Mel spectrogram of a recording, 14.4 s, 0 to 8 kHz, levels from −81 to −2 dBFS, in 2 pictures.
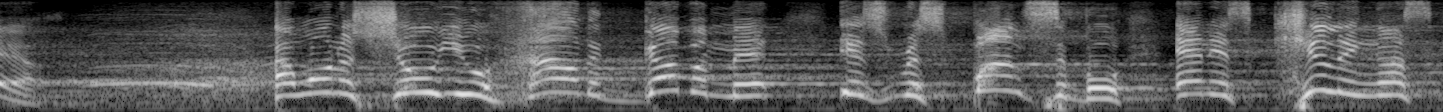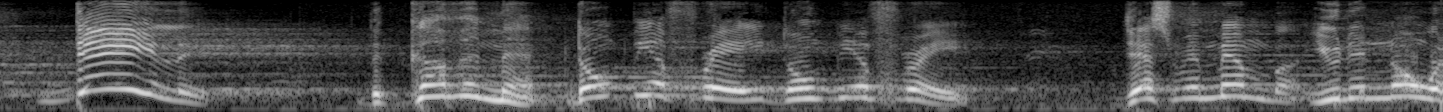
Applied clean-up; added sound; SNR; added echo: none; none; none; none.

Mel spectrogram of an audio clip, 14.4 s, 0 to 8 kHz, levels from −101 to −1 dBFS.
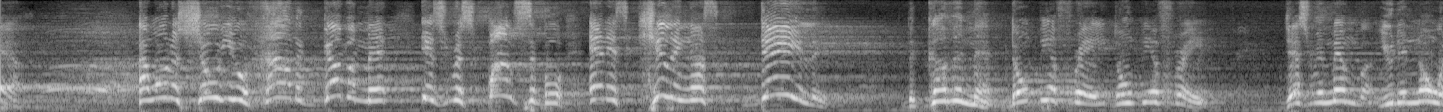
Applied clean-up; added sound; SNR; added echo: none; none; none; reverberation time 2.0 s.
